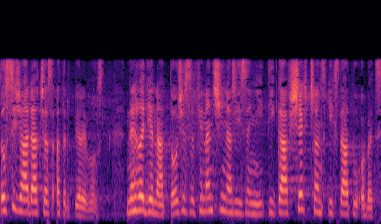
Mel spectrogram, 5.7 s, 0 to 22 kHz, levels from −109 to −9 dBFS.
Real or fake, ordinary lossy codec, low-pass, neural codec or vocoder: real; none; 7.2 kHz; none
